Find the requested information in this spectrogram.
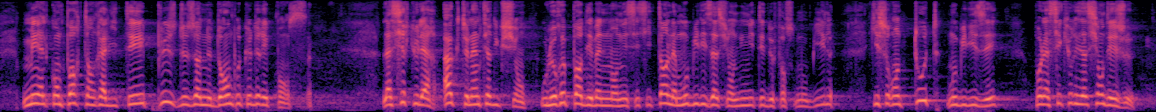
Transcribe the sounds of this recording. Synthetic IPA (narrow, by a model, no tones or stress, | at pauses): mɛɛlkɔ̃pɔʁt̪ɑ̃ʁealit̪eplysd̪əzɔnd̪ɔ̃bʁəkəd̪əʁepɔ̃s | lasiʁkʲylɛʁakt̪lɛ̃t̪ɛʁd̪yksjɔ̃uləʁəpɔʁd̪evɛnmɑ̃nesesit̪ɑ̃lamɔbilizasjɔ̃d̪ynit̪ed̪əfɔʁsmɔbil | kʲisəʁɔ̃t̪ut̪mɔbilize | puʁlasekʲyʁizasjɔ̃d̪eʒø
